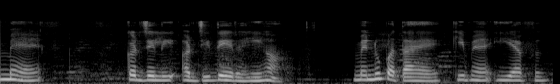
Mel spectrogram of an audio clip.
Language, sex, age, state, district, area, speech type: Punjabi, female, 45-60, Punjab, Kapurthala, urban, spontaneous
